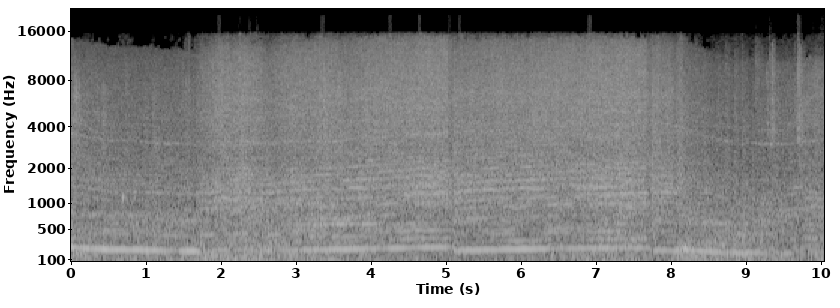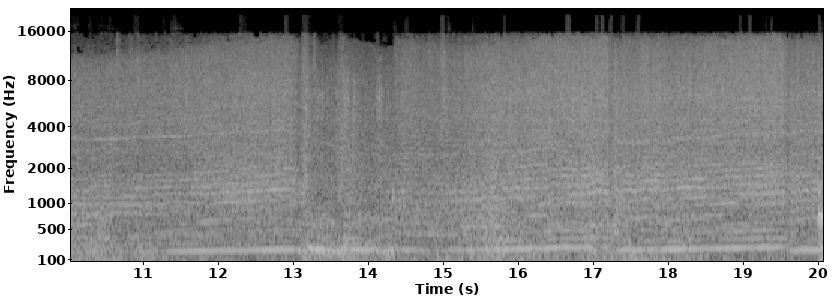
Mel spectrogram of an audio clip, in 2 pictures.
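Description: Race cars in the sim racing game Assetto Corsa Competizione roar steadily close by for the whole stretch, a sustained engine drone with shifting pitch as throttle rises and eases, no talking over it.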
